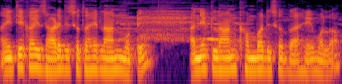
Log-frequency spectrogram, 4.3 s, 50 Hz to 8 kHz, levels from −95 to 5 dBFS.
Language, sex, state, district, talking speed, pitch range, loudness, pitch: Marathi, male, Maharashtra, Dhule, 225 wpm, 120-130 Hz, -17 LUFS, 125 Hz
